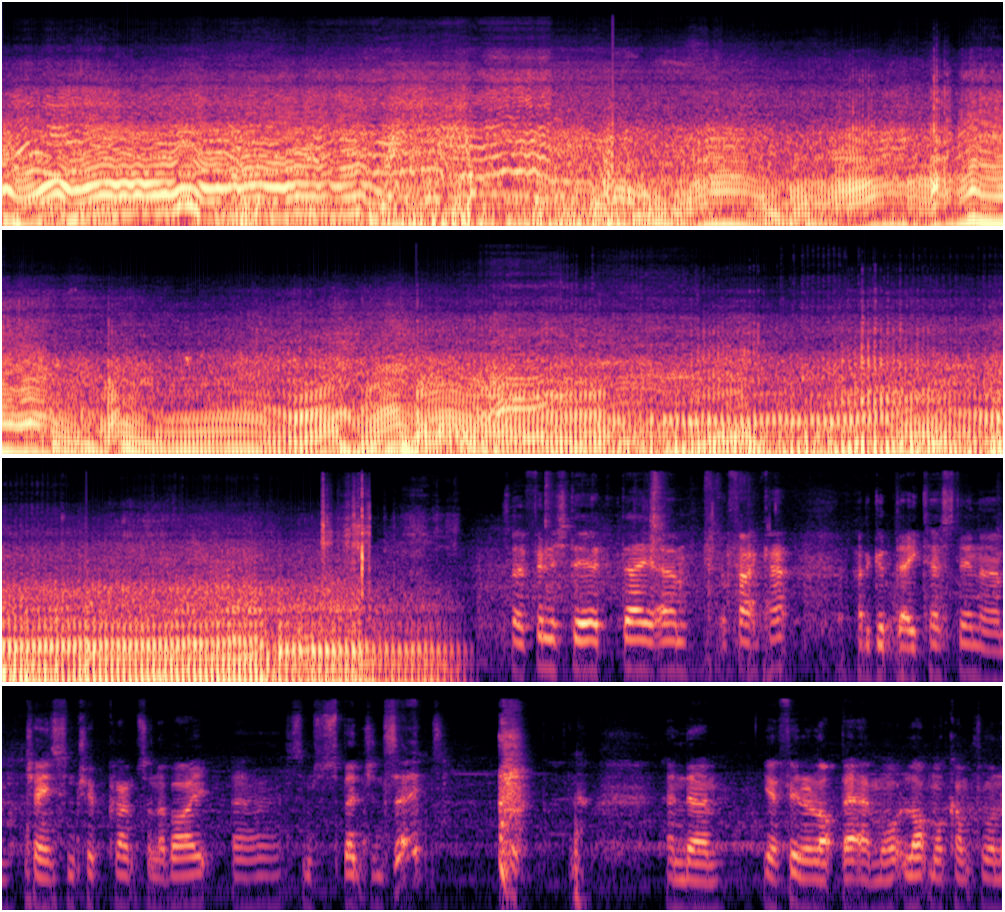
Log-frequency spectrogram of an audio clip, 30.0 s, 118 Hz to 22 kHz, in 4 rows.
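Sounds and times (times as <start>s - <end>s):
motocross bike engine revving: 0.0s - 18.5s.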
